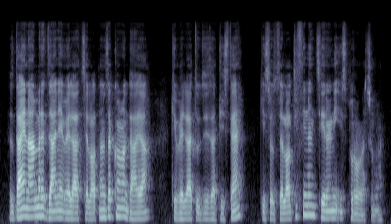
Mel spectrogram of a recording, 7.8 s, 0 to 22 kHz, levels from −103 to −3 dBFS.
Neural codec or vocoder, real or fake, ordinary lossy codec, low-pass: codec, 44.1 kHz, 3.4 kbps, Pupu-Codec; fake; none; 14.4 kHz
